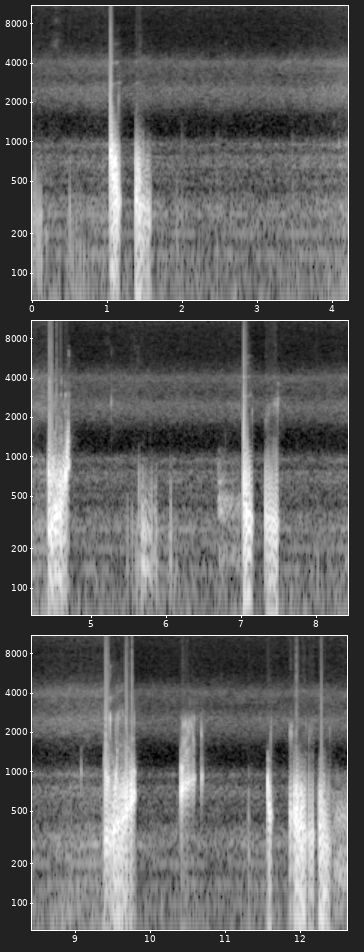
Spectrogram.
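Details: A woman's stomach growling: irregular gurgles, squelches and rumbles separated by quiet gaps; ordinary bowel sounds.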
